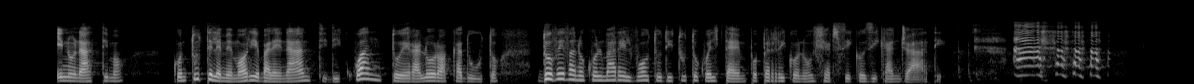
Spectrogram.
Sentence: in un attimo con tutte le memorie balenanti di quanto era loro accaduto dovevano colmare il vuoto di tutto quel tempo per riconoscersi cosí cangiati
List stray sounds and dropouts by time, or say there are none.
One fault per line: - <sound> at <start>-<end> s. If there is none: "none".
- laugh at 9.6-11.1 s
